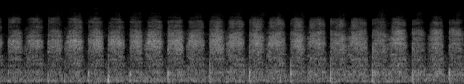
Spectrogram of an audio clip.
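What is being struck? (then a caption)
Coloured pencil on a paper sheet. A coloured pencil tip scratches and rubs grid lines onto a green paper sheet resting on a stack of coloured paper while a hand steadies it. About fourteen rhythmic, bright, raspy strokes repeat at a steady pace, each a short dry scrape with little low end.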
